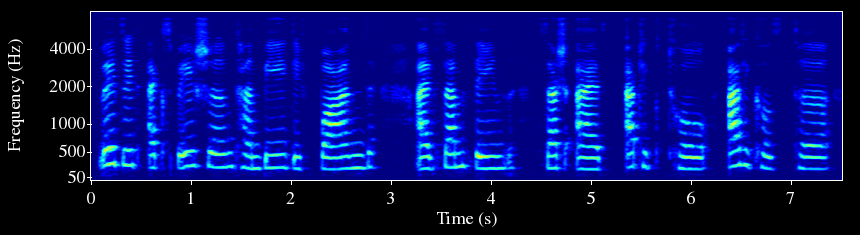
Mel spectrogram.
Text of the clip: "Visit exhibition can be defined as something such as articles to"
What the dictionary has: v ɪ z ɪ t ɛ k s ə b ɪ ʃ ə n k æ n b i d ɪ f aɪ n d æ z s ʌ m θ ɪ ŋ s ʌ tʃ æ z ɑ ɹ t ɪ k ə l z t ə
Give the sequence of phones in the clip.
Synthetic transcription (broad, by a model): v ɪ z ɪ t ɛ k s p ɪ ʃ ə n k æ n b i d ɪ f aɪ n d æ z s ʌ m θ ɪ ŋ s ʌ tʃ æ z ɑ l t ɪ k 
